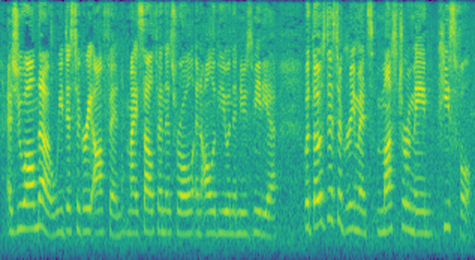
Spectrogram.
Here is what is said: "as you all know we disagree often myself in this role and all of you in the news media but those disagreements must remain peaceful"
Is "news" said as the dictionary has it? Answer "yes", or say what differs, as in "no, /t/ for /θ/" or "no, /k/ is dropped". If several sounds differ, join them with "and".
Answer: yes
